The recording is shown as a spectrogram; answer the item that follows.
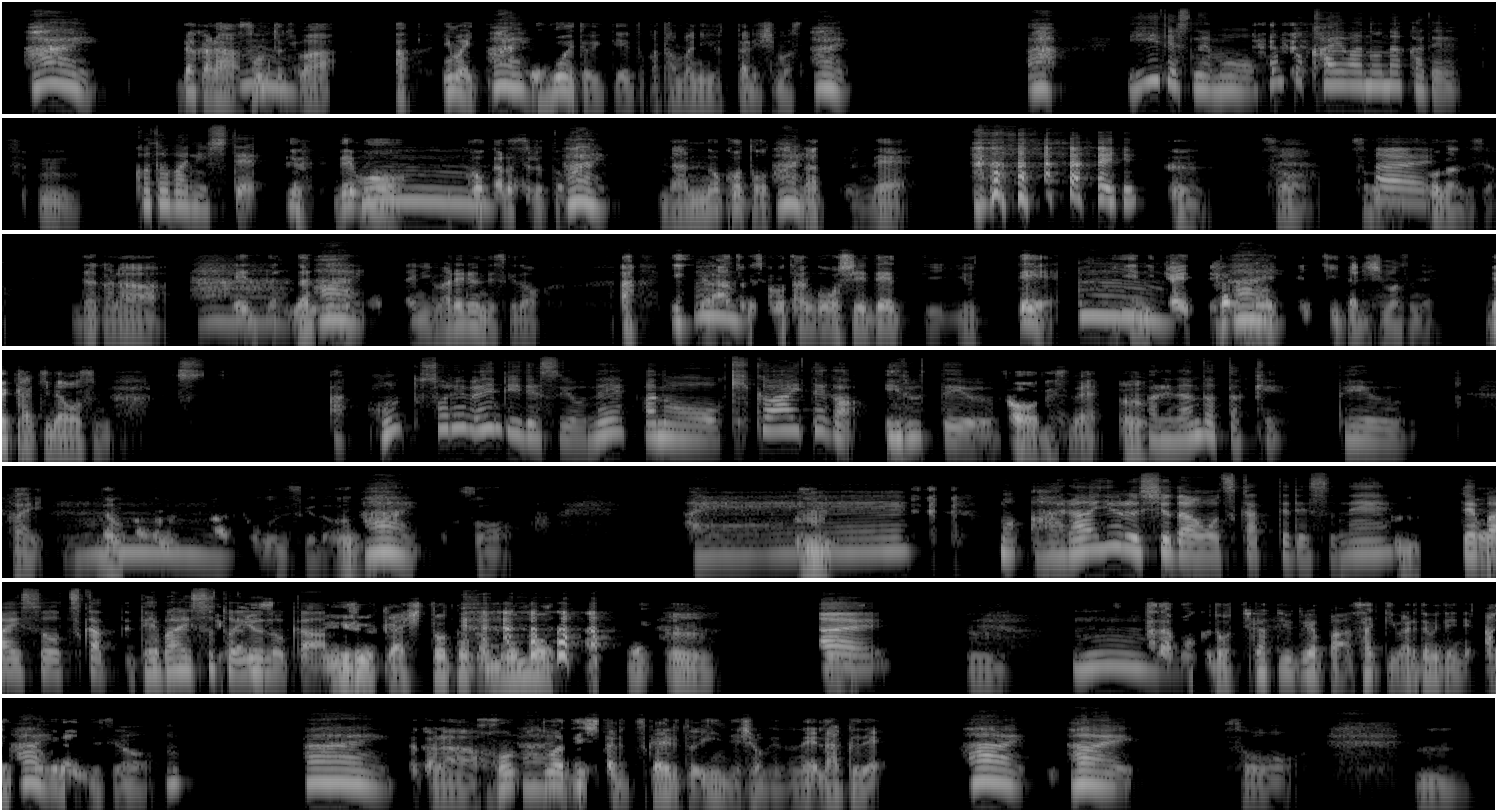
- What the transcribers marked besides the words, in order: tapping; chuckle; laugh; laughing while speaking: "はい"; other background noise; chuckle; laugh
- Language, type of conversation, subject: Japanese, podcast, アイデアをどのように書き留めていますか？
